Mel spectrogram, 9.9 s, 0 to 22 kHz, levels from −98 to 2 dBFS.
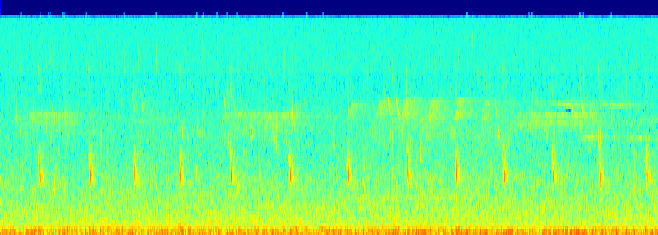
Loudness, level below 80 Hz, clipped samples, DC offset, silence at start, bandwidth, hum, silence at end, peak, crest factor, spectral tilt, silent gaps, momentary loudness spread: -26 LUFS; -28 dBFS; under 0.1%; under 0.1%; 0 s; 17 kHz; none; 0 s; -8 dBFS; 16 dB; -4.5 dB/octave; none; 3 LU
